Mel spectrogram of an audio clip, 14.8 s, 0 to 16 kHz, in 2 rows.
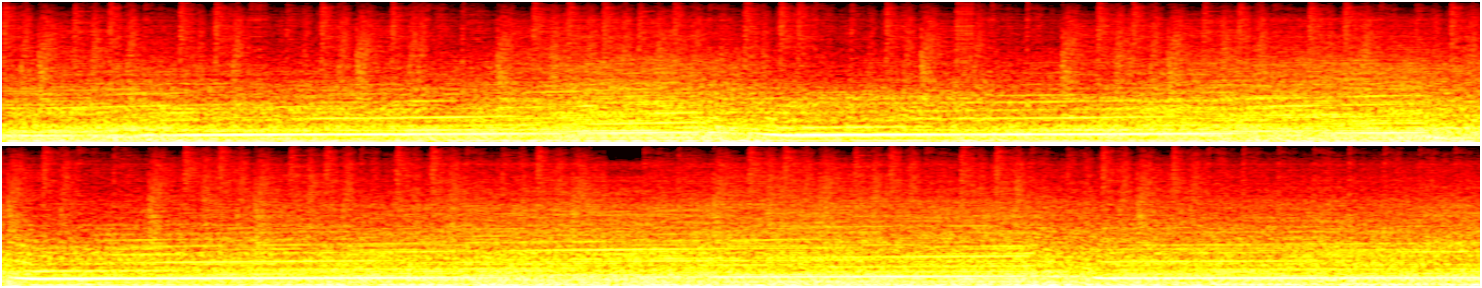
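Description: Honda S2000's four-cylinder engine under hard acceleration. Its pitch climbs steadily through the revs and drops sharply at each of three upshifts.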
